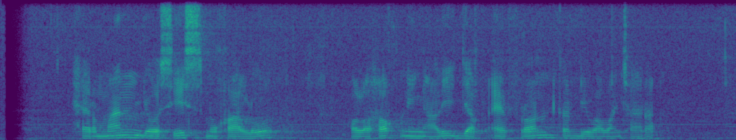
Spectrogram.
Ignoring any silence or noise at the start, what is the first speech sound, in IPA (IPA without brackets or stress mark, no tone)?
h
